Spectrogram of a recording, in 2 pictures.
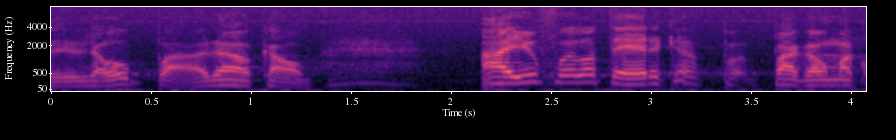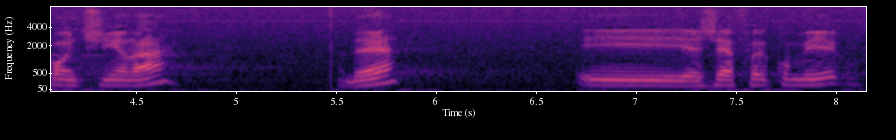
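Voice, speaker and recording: Brief: Brazilian male pastor, fairly high voice, chatty storytelling sermon, long church reverb. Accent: Brazilian Portuguese. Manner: conversational, animated storytelling with asides to the congregation. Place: church sanctuary.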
